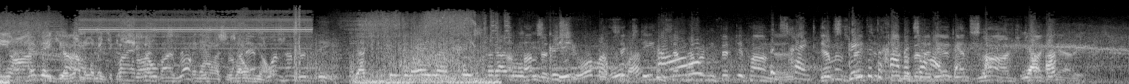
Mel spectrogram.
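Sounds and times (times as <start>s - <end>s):
speech: 0.4s - 11.0s
napalm bombs exploding on a storage area: 3.1s - 5.5s.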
